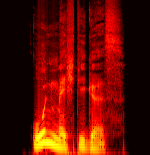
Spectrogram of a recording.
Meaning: strong/mixed nominative/accusative neuter singular of ohnmächtig
- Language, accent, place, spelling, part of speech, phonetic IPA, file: German, Germany, Berlin, ohnmächtiges, adjective, [ˈoːnˌmɛçtɪɡəs], De-ohnmächtiges.ogg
